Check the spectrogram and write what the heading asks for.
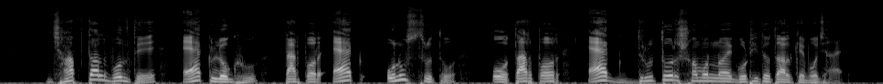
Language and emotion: Bengali, neutral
